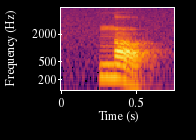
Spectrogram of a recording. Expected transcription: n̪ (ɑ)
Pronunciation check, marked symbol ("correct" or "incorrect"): incorrect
